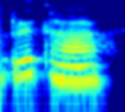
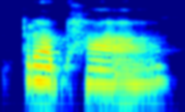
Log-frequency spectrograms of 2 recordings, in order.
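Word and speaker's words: Pṛthā: So if we are pronounced in Krishna, if you are saying R as Ri, then in Pritha also we will say it R as Ri, right?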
